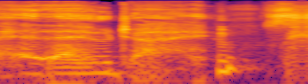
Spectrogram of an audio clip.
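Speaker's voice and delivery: mock Scouse, falling to a whispery end; Liverpool accent. [name] greeting [name], hammed-up Liverpool accent. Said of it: "he had, like, a Liverpool accent or something".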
